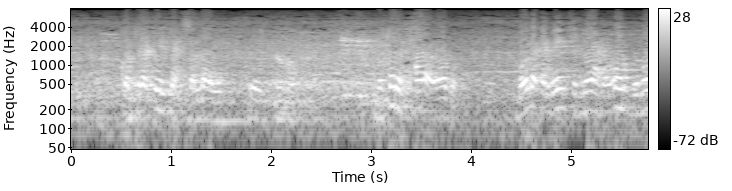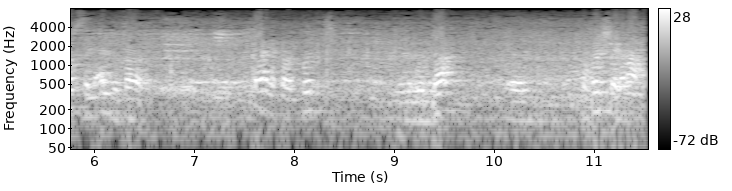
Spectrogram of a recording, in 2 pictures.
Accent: Egypt; و70% ده فين؟ مش عندنا في مصر

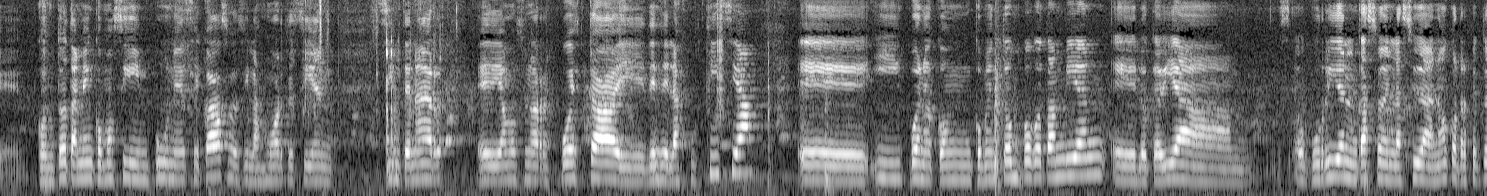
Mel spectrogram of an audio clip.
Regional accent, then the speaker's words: Buenos Aires, Argentina; born there; Yo nací, quiero decir, nací en zona sur de la Ciudad de Buenos Aires, en Soldati.

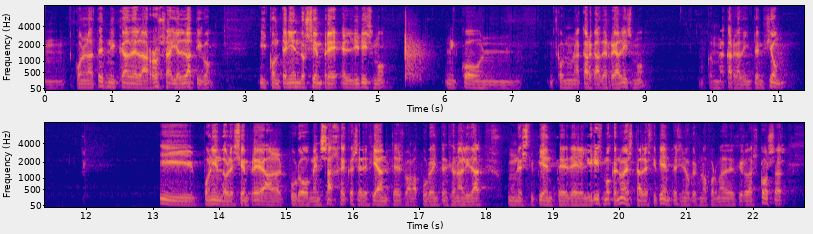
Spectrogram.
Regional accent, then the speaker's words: Spain; a mí lo que más me preocupa en estos momentos como escritor y como español

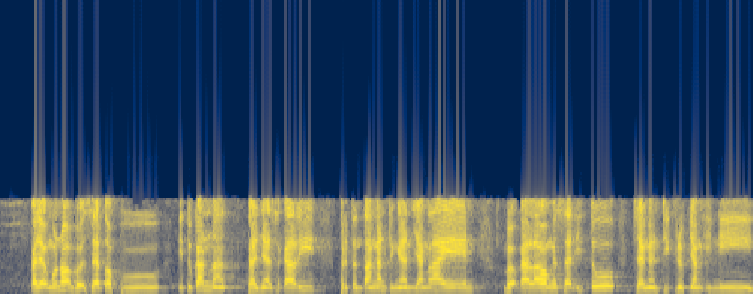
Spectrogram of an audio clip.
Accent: Ngawi, East Java, Indonesia; dari Ngawi.

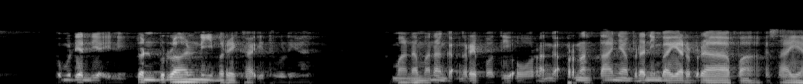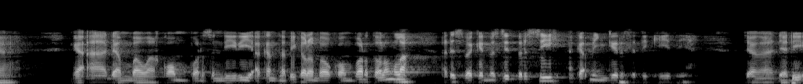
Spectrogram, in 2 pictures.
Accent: Aceh, Indonesia; dari Aceh. Saya di kampung kami sering ada jamaah tabligh.

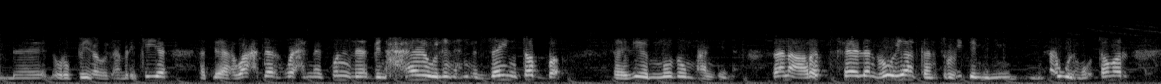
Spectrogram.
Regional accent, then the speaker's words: Egypt; وده فعلا المفروض يتعامل عندنا في مصر

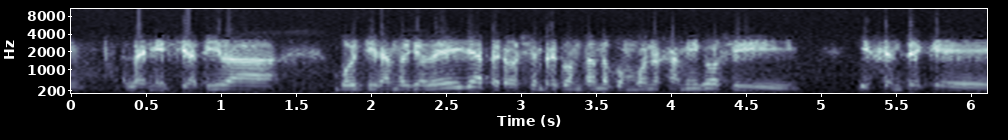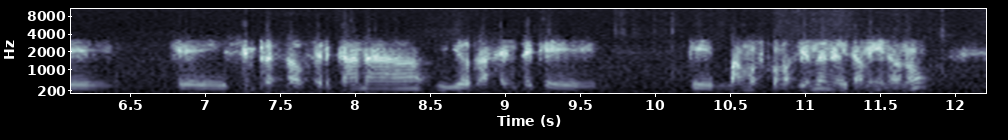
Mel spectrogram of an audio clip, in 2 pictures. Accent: Madrid, Community of Madrid, Spain; Sí, yo soy de Madrid, eso es.

